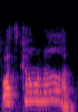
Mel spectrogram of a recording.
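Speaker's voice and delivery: lifted, gentle curiosity on What's going on; curious question. Shown as a demonstration. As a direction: ask it as if you truly want to know. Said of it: "I'm just getting a little curious".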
